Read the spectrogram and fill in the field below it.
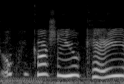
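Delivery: high-pitched imitation of a worried nurse; high voice, fussing over someone upset; concerned nurse. Nurse to crying patient, high concerned imitation.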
